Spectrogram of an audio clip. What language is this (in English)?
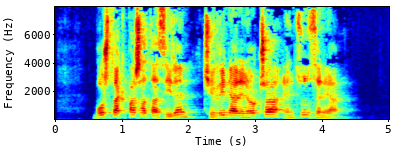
Basque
